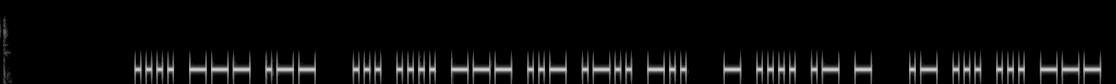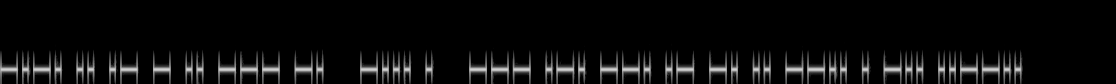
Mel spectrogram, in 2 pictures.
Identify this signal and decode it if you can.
Morse code, heard as a keyed tone, about 22 wpm, 700 Hz. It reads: HOW SHOULD THAT ASSOCIATION BE ORGANIZED?
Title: Sentences from Top 1300 Words 22wpm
